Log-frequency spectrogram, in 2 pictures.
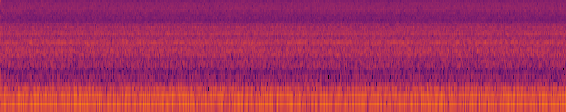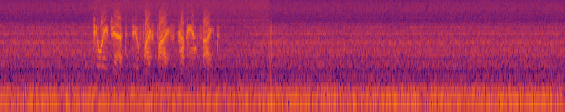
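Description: A jet engine drones steadily in flight.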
